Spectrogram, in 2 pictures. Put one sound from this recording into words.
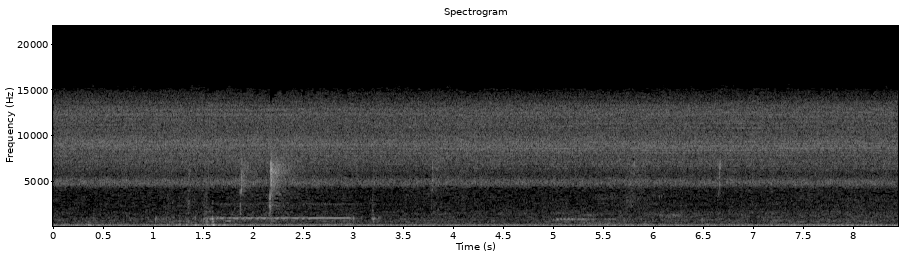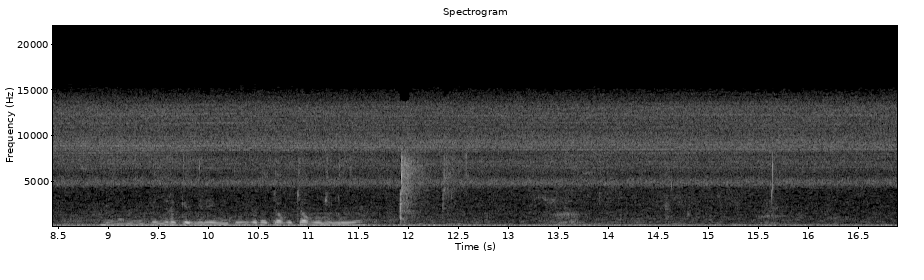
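Leaves rustle as a monkey climbs through tree branches.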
